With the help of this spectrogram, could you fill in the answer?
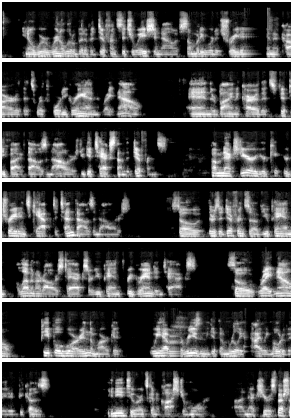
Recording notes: In this episode we feature the key highlights from a live panel discussion held on one of our Auto Retail Marketing Webcasts.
